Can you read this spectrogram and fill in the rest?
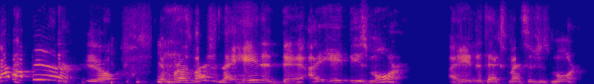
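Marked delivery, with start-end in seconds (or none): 0.0-0.8 high-pitched yelling. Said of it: "my mom twenty years ago be yelling".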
